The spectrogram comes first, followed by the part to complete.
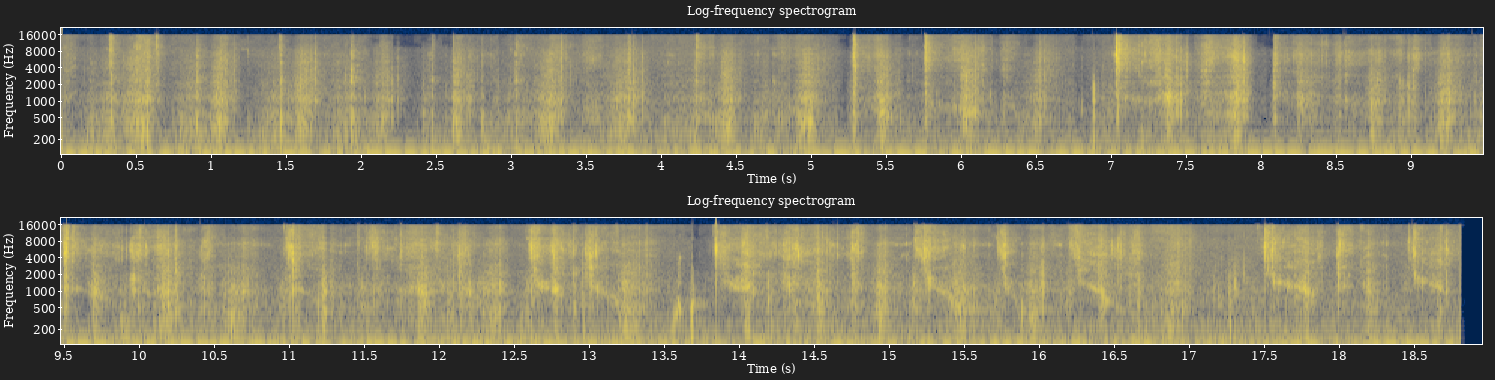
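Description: Close-miked crunching of soft, snow-like ice being bitten and chewed, a dense, unbroken run of crisp crackling crunches.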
